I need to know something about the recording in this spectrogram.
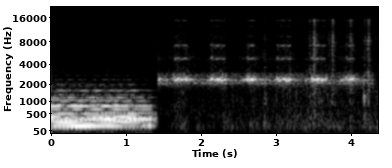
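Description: Electronic keyboard music that cuts off about a second and a half in, giving way to insects chirping: a steady high-pitched trill pulsing about two or three times a second.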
